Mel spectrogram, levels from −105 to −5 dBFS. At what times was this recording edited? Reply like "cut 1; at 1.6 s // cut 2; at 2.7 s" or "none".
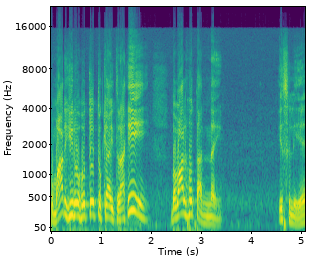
none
